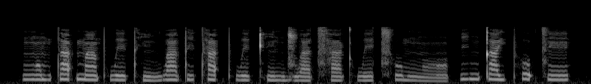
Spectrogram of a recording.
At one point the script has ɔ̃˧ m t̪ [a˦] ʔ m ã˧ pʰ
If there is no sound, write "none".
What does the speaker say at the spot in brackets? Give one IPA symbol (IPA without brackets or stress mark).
a˦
